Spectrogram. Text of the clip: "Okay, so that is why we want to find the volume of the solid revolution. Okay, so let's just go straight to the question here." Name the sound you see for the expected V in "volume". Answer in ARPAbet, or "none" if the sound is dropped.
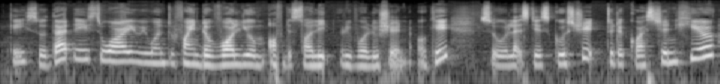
V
